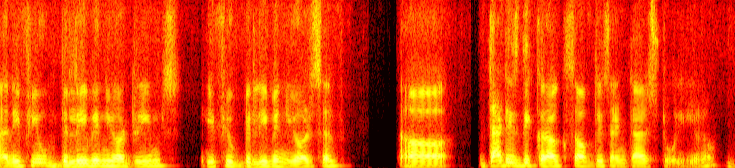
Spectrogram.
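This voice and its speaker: A man's medium-pitched voice in a Keralan accent, with ordinary pitch variation and a moderate pace. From India, Mumbai. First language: Malayalam. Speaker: retired naval officer and motivational speaker. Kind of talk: motivational talk. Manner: hesitant, with many fillers.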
